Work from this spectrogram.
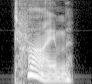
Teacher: Even though we might think of the I sound as a single vowel because we spell it with a single letter, it's actually two sounds put together. It's the ah sound followed by the E sound. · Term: modern I sound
